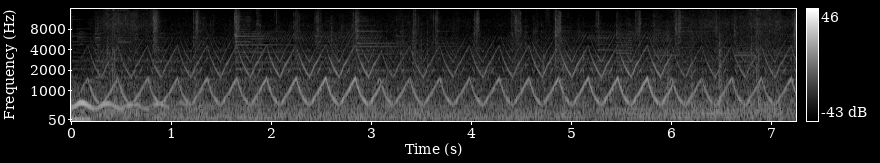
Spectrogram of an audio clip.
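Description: Police car siren in a fast yelp, its pitch sweeping up and down about three times a second. It begins with a short, narrow warble and widens into full sweeps about a second in.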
